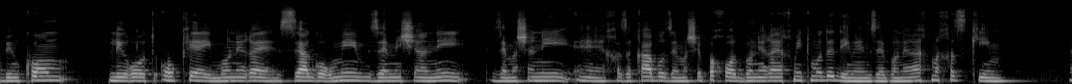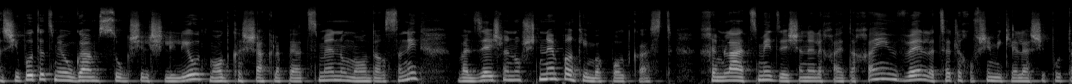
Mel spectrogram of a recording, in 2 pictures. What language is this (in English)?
Hebrew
